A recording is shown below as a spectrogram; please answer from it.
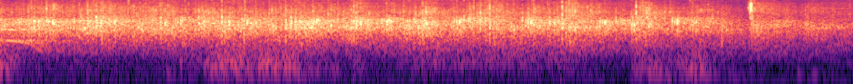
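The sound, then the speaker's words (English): Audience applause for a performer on stage, a dense, continuous wash of clapping that stays steady and tapers slightly toward the end. “Give Mark a big round of applause.”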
